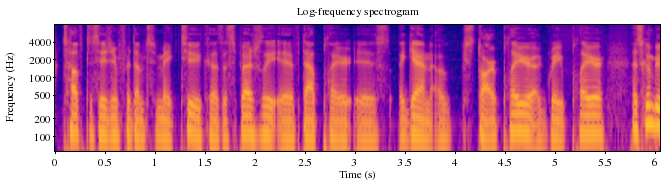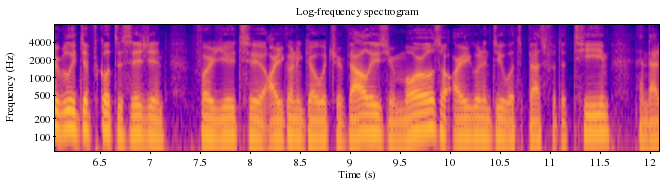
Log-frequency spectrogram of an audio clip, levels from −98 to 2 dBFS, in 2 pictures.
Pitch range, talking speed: 95-110 Hz, 270 wpm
